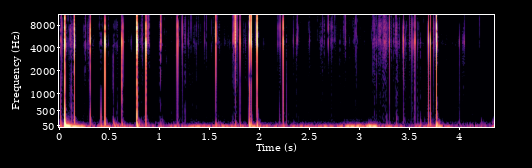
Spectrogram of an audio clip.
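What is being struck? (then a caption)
Metal needle on foam plug in silicone ear. A metal syringe needle scratches and taps the foam plug in the canal of a silicone dummy ear microphone. The result is a quick run of dry, sharp clicks and scrapes, each with a bright top and a low thump. Quieter rustling scratches fall between the hits.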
